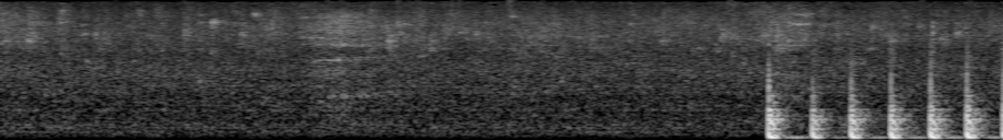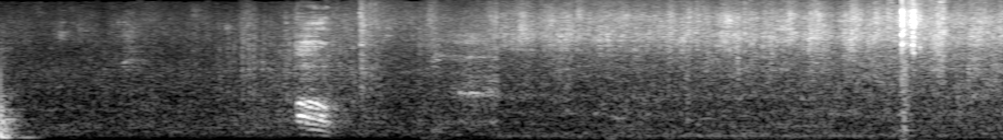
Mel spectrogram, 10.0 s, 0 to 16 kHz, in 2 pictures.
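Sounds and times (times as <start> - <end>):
rapid knocking on a door: 3.8 - 5.2.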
